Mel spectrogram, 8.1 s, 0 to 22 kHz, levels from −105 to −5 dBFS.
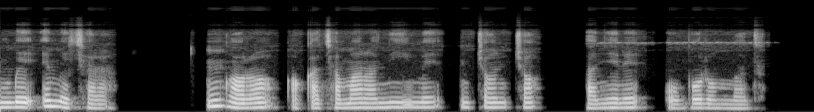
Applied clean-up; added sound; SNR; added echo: none; none; none; none.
